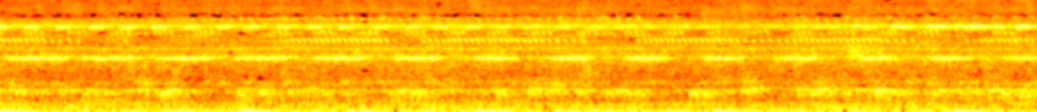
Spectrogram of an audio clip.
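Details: Crickets recorded as a rat-repelling, sleep-inducing track also used for bird training. Dense chorus of shrill chirps pulses roughly twice per second, several callers overlapping at distinct pitches under a faint background rustle.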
